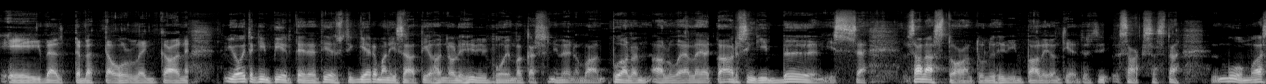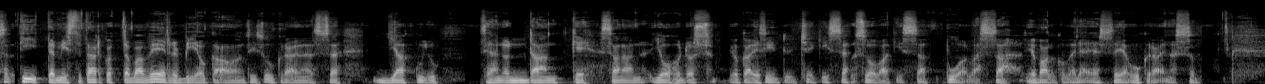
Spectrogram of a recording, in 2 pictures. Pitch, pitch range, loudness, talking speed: 95 Hz, 90-105 Hz, -23 LUFS, 110 wpm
